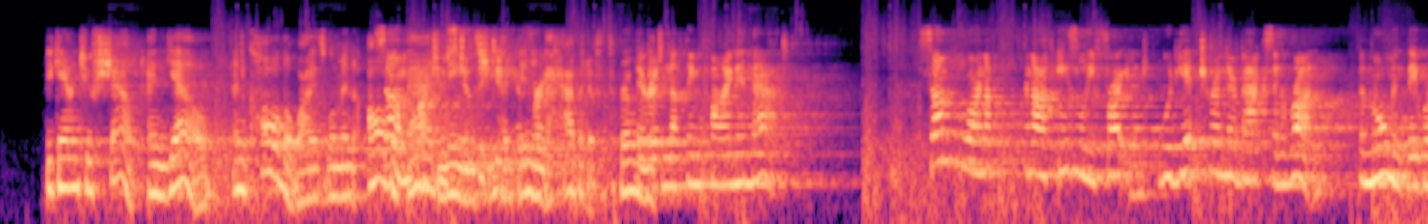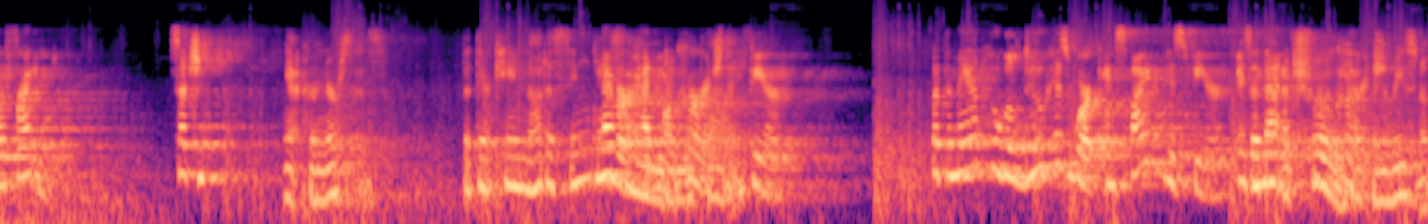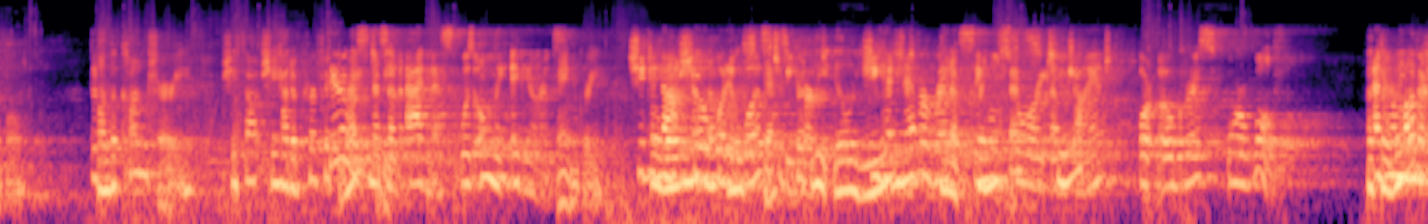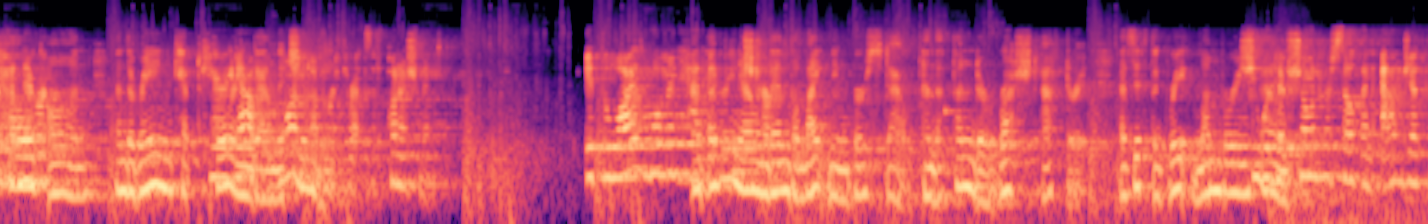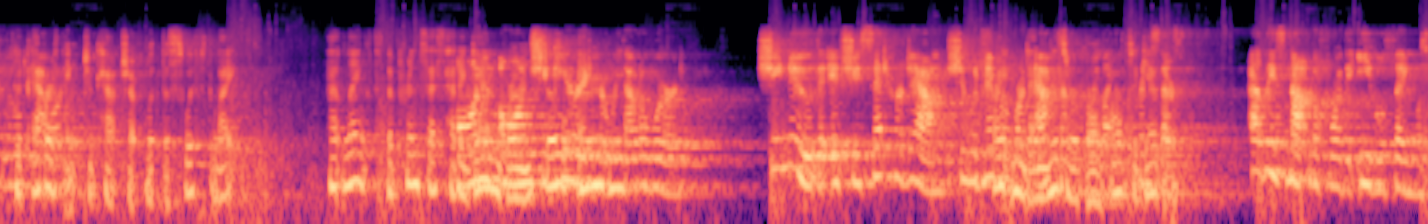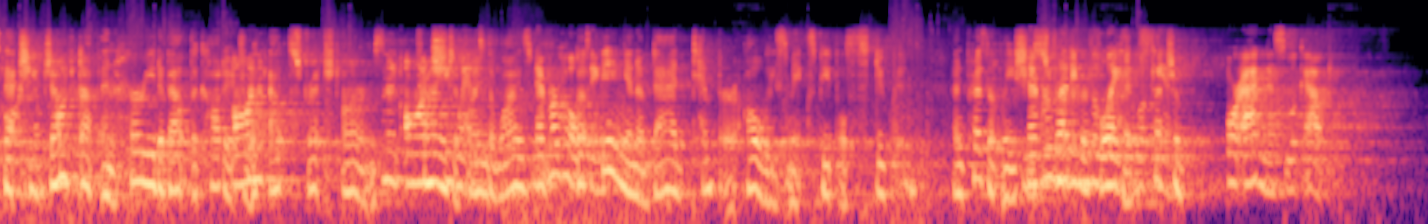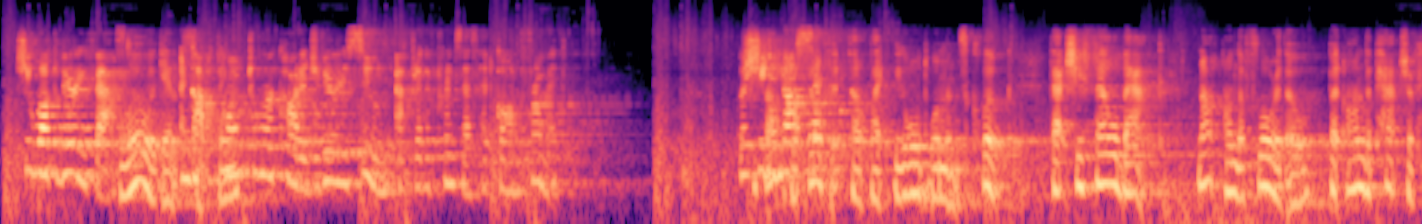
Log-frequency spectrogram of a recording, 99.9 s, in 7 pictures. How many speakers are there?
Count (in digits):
2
